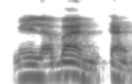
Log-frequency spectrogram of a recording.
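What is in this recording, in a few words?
"melabakan", Malay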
